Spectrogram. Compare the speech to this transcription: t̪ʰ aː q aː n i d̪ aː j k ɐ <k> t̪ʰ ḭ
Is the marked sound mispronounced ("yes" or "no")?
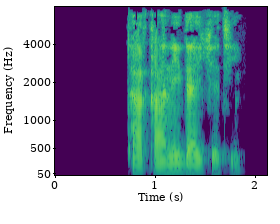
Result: yes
